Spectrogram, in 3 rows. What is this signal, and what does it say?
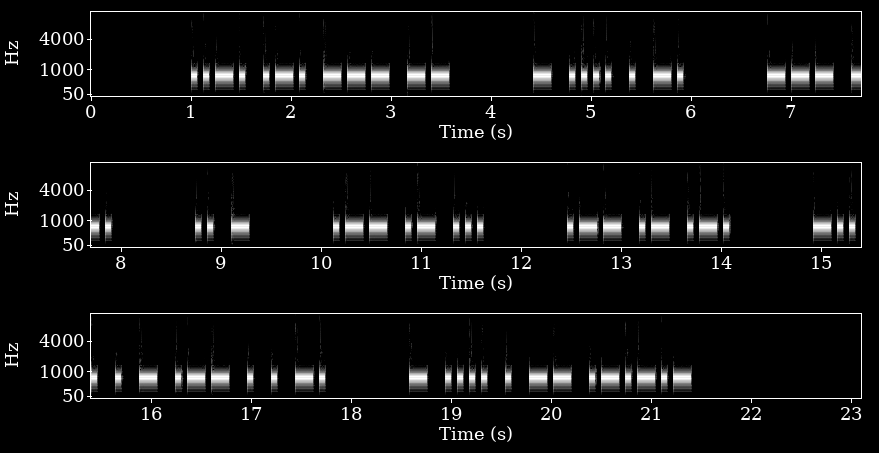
Morse code, heard as a keyed tone, about 20 wpm, 700 Hz. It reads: FROM THEN ON IT WAS WAR BETWEEN THEM.
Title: 2x Word-Spacing - Sentences from Top 400 Words - 20wpm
